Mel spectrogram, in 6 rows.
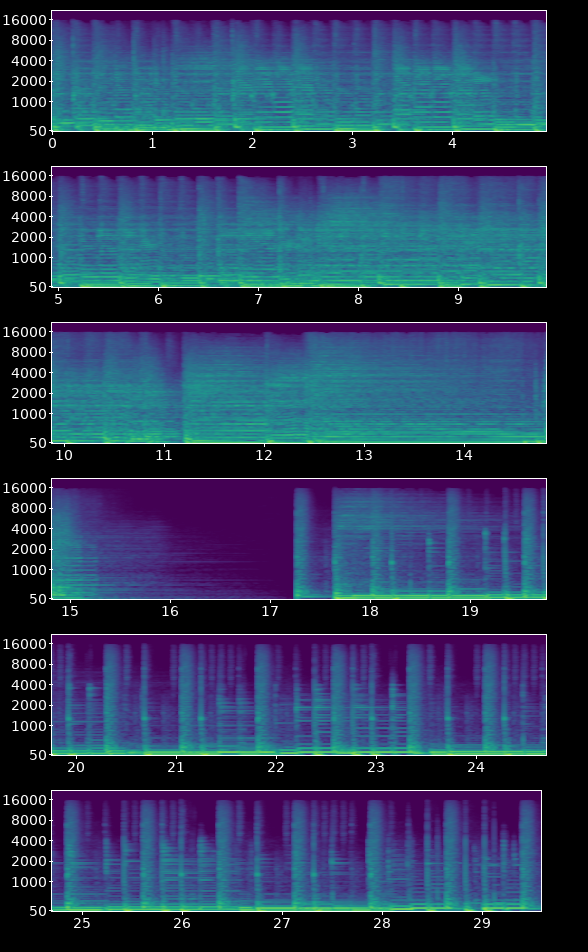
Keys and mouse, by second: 0.3-1.0 middle drag, 1.9 click, 2.1 click, 2.5 middle click, 3.6 click, 4.5 click, 5.5 middle click, 6.9 click, 7.1 middle click, 8.3 middle click, 9.1 ctrl+r, 10.2 middle click, 10.9 s, 11.0 x, 12.7 click, 13.4 2, 14.0 click, 15.1-16.0 middle drag, 16.3 e, 18.4 click, 18.6-21.8 middle drag, 22.4 shift+middle click, 22.8 middle click, 24.2 click, 24.8 g, 25.1 x, 26.3 shift+click, 26.7 shift+middle click, 26.8 ctrl+KP_3, 27.1 shift+middle drag, 27.8 g.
